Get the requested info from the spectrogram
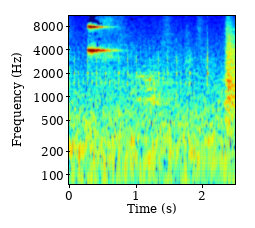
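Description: Stick of chalk squeaking once on a blackboard while writing, a short high-pitched squeal about a third of a second in, then only faint room tone.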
